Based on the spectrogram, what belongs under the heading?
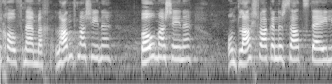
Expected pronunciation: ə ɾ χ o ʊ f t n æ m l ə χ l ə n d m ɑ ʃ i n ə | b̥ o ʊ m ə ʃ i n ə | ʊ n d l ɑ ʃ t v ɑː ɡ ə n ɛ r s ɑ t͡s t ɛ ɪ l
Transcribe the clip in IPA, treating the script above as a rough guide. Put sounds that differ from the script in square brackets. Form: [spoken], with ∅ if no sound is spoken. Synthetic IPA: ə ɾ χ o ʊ f t n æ m l ə χ l [ɑ] n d m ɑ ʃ i n ə | b̥ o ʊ m [ɑ] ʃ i n ə | ʊ n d l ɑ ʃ t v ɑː ɡ ə n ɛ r s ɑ t͡s t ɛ ɪ l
